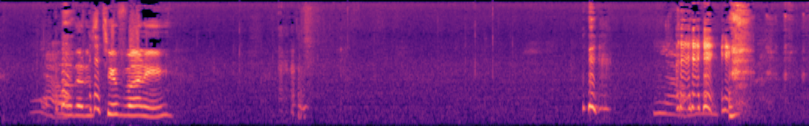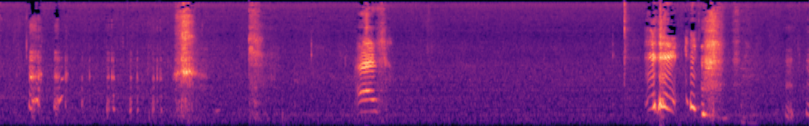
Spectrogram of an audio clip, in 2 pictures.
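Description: A baby coos and squeals up close.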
